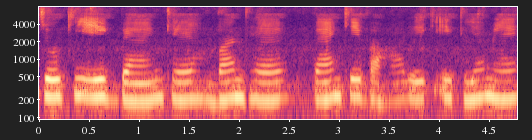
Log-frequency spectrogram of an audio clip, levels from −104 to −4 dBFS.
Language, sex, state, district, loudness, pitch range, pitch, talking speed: Hindi, female, Chhattisgarh, Bilaspur, -17 LUFS, 200-220 Hz, 210 Hz, 165 wpm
